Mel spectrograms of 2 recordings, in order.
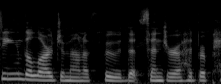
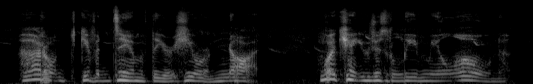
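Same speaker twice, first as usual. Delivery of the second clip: rough-edged, gravelly delivery. Reading a story aloud, a voice from the hall answers in a rough, gravelly voice. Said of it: "a rough, gravelly voice".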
